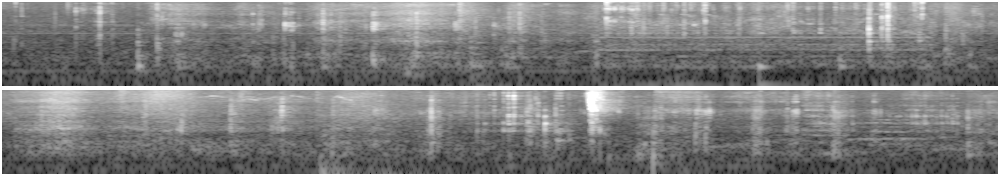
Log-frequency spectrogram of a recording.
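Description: Close-miked chewing and small wet mouth clicks of a person eating a spoonful of soft food. A low thump comes about seven seconds in, and a sharp click follows about a second later.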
